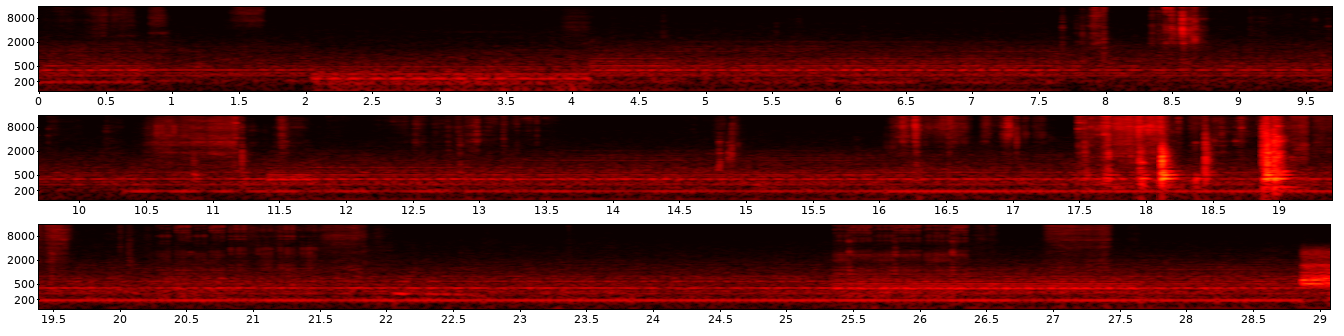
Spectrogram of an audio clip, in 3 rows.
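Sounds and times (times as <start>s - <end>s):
faint steady hum: 0.0s - 29.0s
rustling of unboxing materials: 12.4s - 13.4s, 16.1s - 19.7s.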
